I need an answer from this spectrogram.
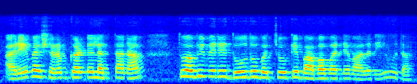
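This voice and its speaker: A woman's voice: on the high side, steady tone, fairly quick, muffled recording, a little hiss or hum, natural voice. Bantering proud young husband, voiced by a woman reader, fond and cheeky; roomy, distant sound. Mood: teasing. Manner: bantering, affectionate. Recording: echoey room, distant mic.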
